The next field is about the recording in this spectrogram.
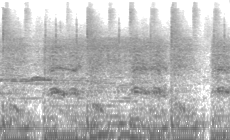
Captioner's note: crowd cheering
